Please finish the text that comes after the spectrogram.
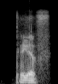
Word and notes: piaffe: British English

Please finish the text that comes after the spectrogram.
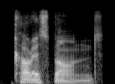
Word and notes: correspond: British English

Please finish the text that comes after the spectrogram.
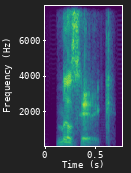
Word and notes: muzhik: British English

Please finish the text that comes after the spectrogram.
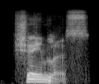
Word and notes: shameless: British English

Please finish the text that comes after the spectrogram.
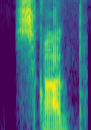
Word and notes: scaup: American English

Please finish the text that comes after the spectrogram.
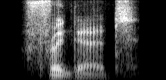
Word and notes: frigate: British English

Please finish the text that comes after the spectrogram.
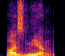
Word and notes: osmium: Indian

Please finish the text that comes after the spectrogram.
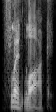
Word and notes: flintlock: American English

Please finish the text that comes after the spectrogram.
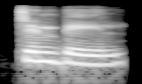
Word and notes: timbale: Indian

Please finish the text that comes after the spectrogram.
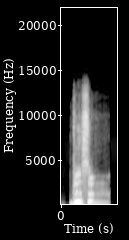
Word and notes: glisten: British English

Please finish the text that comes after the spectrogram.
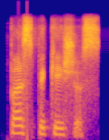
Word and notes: Perspicacious: Indian

